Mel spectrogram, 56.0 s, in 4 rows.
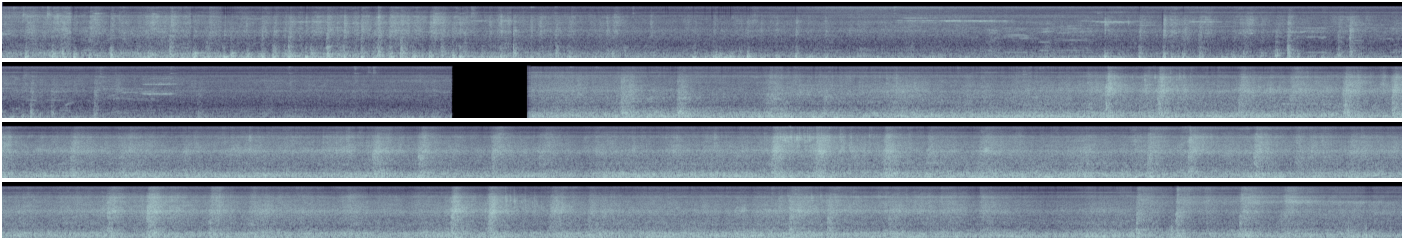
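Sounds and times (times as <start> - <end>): train rumbling across bridge: 0.0 - 18.5, 19.3 - 56.0.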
